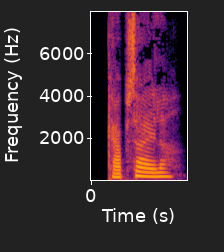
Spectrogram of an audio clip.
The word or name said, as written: kapsejler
